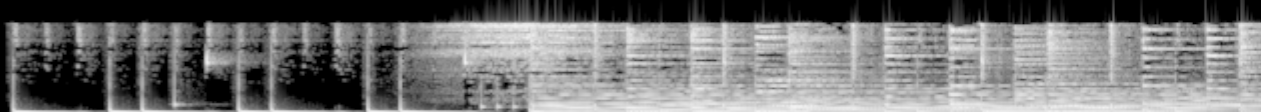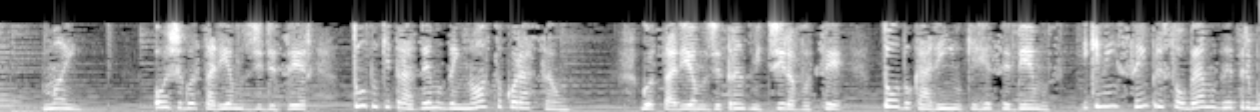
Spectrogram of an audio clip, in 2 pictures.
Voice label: FILHOS P MÃE F, Telemensagens Dia das Mães Fem; Telemensagens 2017

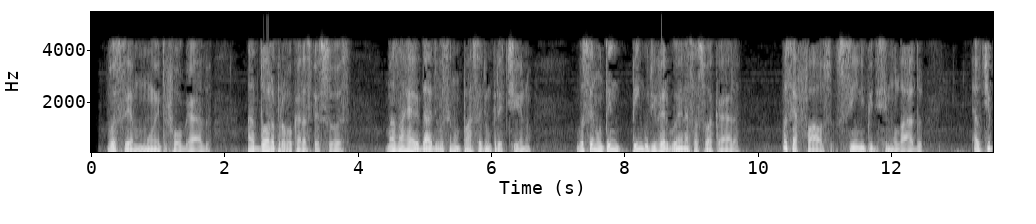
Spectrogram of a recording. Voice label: Xingando geral homem para mulher Masculino; Telemensagens 2017

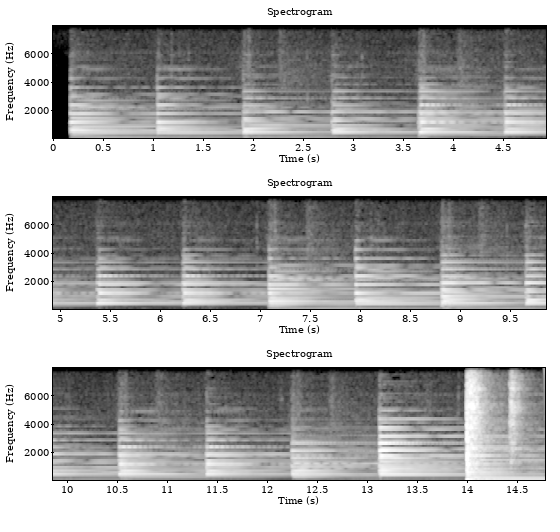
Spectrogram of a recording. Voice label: Aniversário Cunhada Masculino

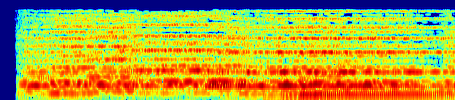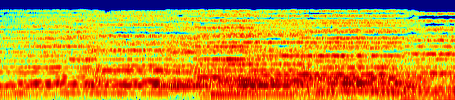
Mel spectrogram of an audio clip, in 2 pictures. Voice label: Neutro, fem; Telemensagens 2017

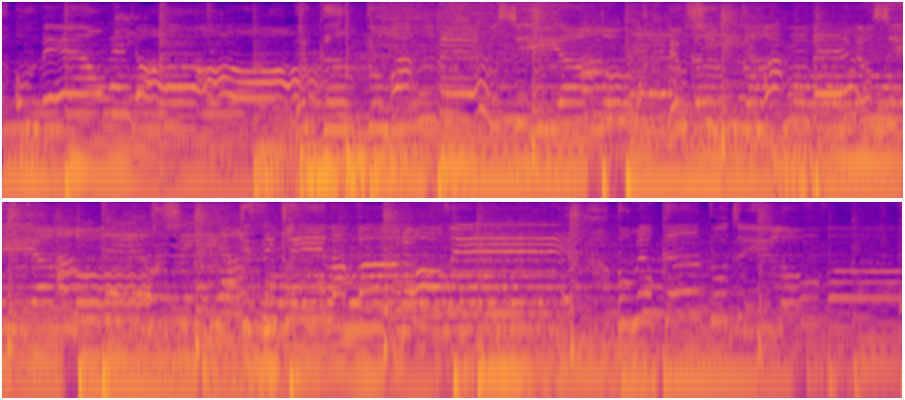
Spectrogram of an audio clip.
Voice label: PASTOR MASC voices; Telemensagens 2017; Aniversários; Aniversários diversos

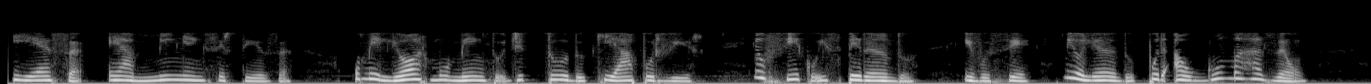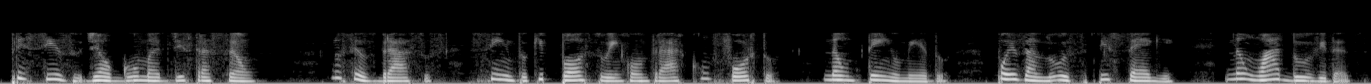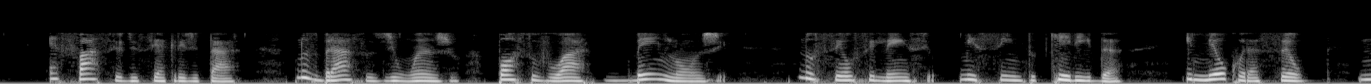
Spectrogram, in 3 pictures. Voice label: ROMÂNTICA - F; Românticas

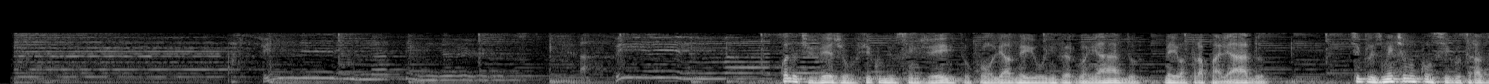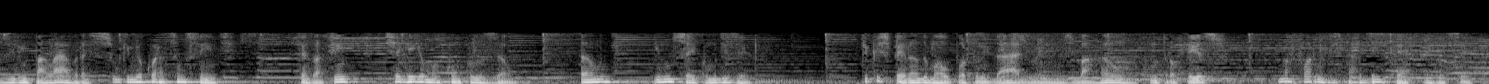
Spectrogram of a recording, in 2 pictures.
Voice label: Paquera Convite para Sair Masculino; Telemensagens; Conquistas Cantadas paqueras; Telemensagens 2017

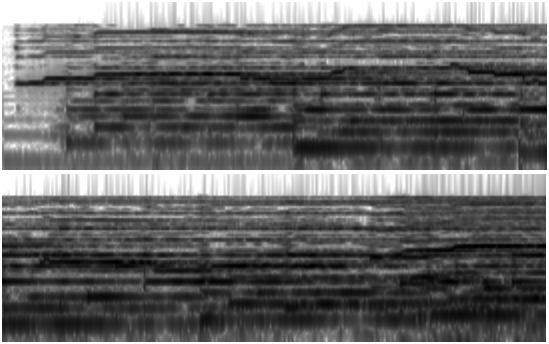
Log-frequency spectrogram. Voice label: Aniversário Neta Feminino

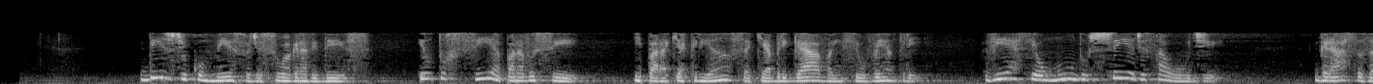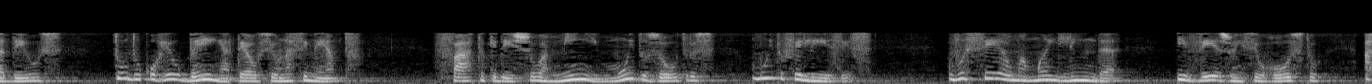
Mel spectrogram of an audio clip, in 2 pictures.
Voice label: Parabéns Pelo Bebê Feminino, Voz; Telemensagens 2017

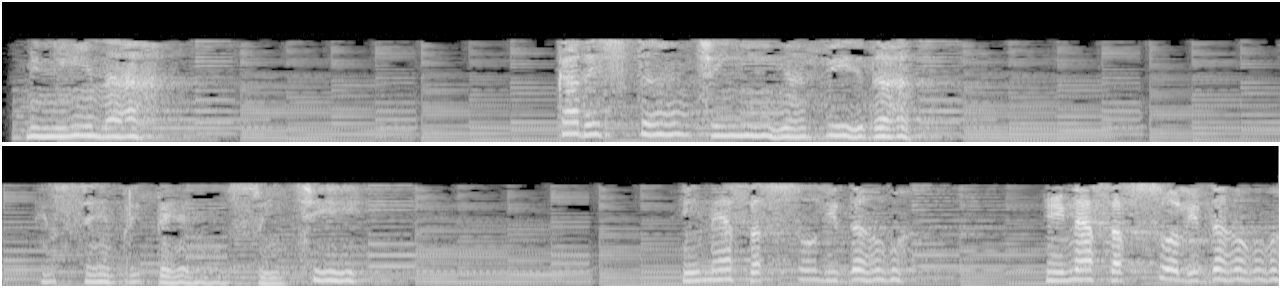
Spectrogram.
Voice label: Adorei te conhecer (M); Telemensagens 2017

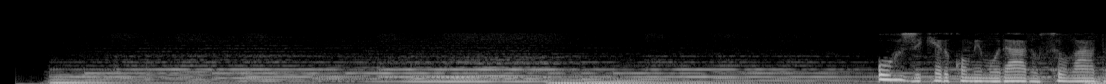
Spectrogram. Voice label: Aniversário Casamento Feminino, Telemensagens; Aniversários; Nosso Aniversário Casamento Feminino

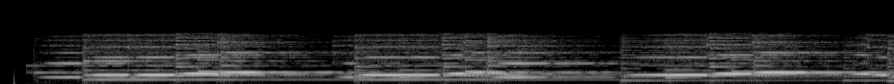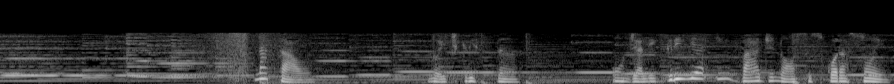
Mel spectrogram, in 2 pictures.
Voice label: NATAL E ANO NOVO NEUTRO F; Telemensagens; fem; Misto

